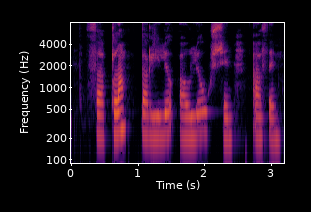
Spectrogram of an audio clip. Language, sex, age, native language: Icelandic, female, 13, Icelandic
